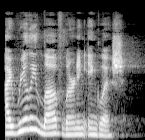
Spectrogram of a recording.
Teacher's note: Emphasize really and love.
